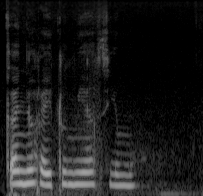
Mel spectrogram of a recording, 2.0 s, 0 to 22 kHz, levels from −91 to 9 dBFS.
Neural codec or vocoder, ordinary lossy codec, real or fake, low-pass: vocoder, 44.1 kHz, 128 mel bands every 512 samples, BigVGAN v2; none; fake; none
